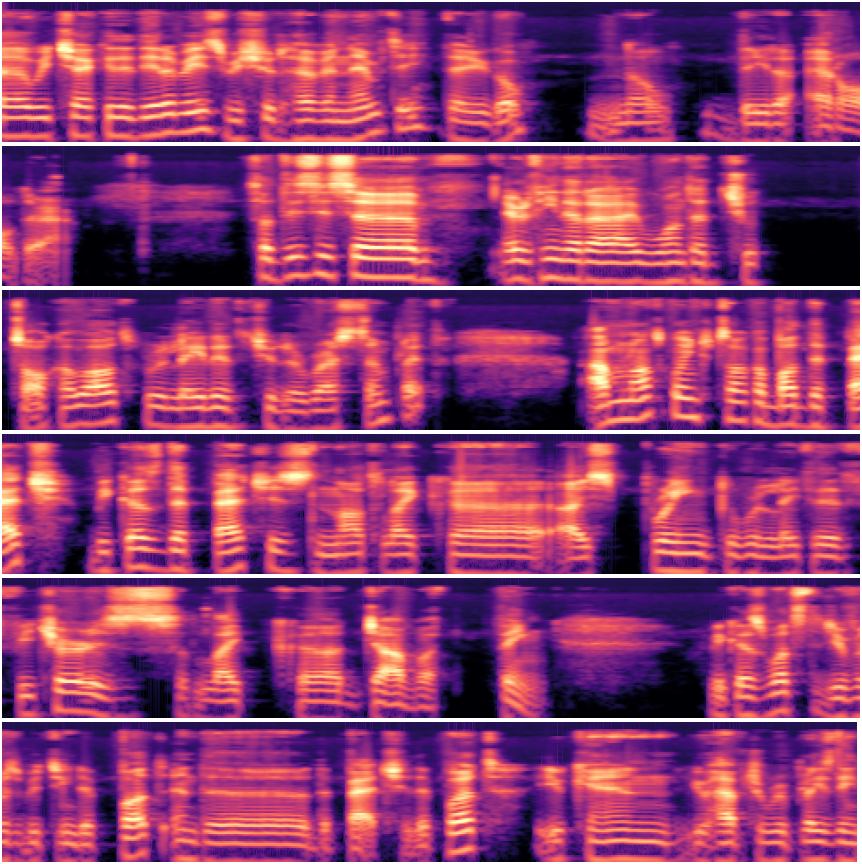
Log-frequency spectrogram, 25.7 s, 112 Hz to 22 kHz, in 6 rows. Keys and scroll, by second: 2.7 super+r.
